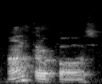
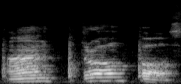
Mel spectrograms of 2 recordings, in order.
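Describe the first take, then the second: First: Said in the usual way. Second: "anthropos" very slowly, broken into three syllables, higher pitch. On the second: Shown as a demonstration. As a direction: sound out "anthropos" as an-thro-pos. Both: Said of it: "three syllables".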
